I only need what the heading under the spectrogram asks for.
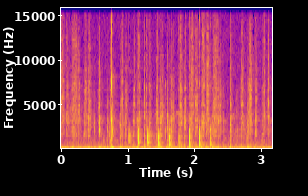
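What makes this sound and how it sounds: A hollow, medium-sized red plastic drink cooler jug with a white lid is held in the hand and tapped with fingernails. A run of quick, evenly spaced hollow clicks sits in the midrange with almost no ring, over a steady low background rumble.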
